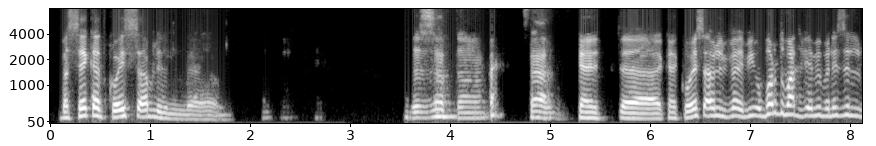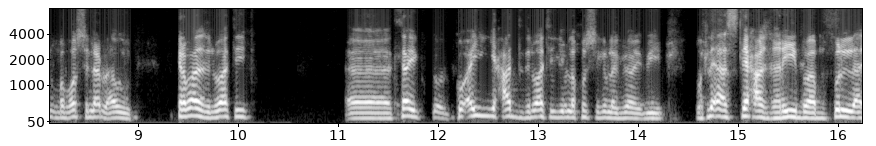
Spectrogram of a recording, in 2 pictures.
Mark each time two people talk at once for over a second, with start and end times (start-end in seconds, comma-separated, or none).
none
